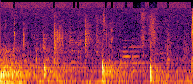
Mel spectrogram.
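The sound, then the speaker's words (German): Footsteps approach at an even pace, four or so distinct thuds about half a second apart, moderately loud against a quiet background with no talking. “Plötzlich nahten Schritte.”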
